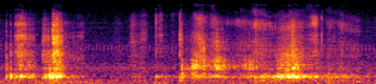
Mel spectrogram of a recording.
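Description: Long red stiletto nail tips tap and scrape across a flat, solid, dark grey chalkboard surface. Scratchy, bright bursts rise and fade over a low hum, with a few sharper clicks in between.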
